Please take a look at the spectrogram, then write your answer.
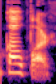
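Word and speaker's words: Cowper: আছে সিক্স এরপর চলে লেসন এই সনেল উইলিয়াম কাউপার বা কপার যেটা বলবে তোমাদের উচ্চারণ যেটা হয় সুবিধা হয় সেভাবে পড়ে রাখবে।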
